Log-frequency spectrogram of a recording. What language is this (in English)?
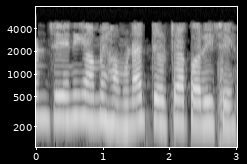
Gujarati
